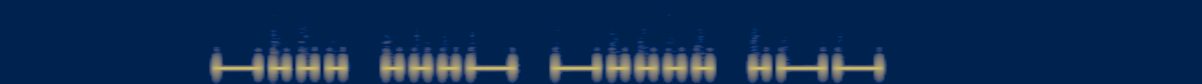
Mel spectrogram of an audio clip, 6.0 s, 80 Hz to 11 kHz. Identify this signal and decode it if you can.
Morse code, heard as a keyed tone, about 17 wpm, 700 Hz. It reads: BV6W
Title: Four Challenging Letter-Number Combinations 17wpm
